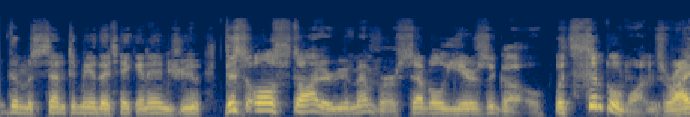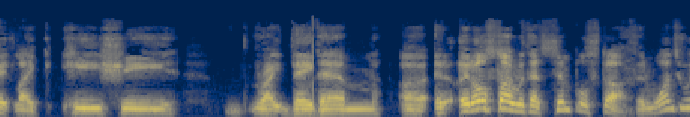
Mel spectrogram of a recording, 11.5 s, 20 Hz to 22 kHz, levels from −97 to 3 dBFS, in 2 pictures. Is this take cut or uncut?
cut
